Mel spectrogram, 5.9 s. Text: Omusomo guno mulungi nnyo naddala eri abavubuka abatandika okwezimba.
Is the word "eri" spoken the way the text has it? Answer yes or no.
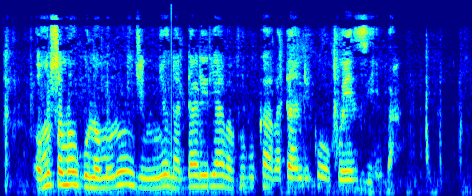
yes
